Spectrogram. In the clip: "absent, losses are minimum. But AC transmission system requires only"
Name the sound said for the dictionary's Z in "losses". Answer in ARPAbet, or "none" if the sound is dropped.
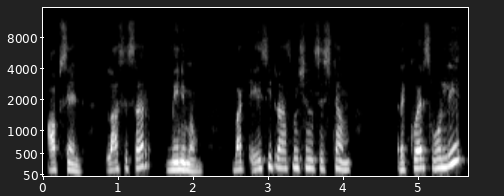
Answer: S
